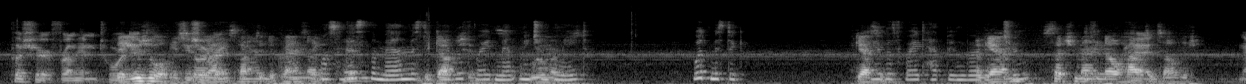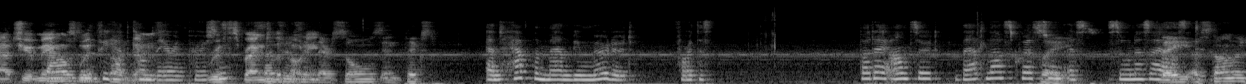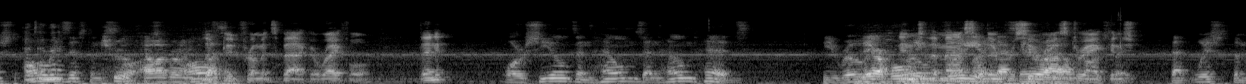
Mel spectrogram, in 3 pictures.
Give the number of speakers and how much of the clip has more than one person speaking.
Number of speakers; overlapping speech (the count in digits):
4, about 44%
